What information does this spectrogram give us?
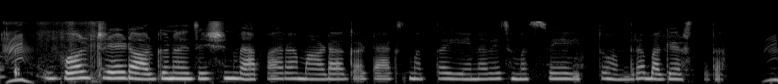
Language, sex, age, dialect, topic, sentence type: Kannada, female, 18-24, Northeastern, banking, statement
